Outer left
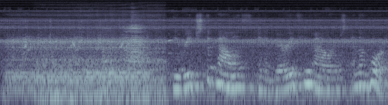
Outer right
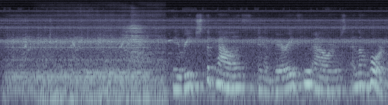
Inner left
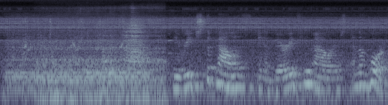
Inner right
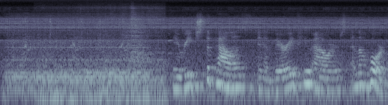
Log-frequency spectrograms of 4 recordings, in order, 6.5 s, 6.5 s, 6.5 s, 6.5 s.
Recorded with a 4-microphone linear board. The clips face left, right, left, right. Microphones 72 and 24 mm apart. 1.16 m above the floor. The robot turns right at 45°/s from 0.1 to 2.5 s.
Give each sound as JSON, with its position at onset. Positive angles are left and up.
{"t": 0.6, "sound": "a sliding door", "azimuth_deg": 70, "distance_m": 0.9}
{"t": 2.9, "sound": "a woman speaking", "side_deg": -55, "distance_m": 2.0}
